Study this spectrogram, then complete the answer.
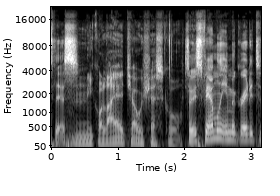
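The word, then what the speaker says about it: Nicolae Ceaușescu: Pastor Gheorghe is the 8th of 12 children born in Romania under the communist regime of George, help me pronounce this. Nicolae Ceausescu.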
